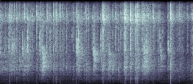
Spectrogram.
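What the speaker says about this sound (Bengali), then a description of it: "কড়া বসিয়ে দিয়েছি, তেল গরম হয়ে গেছে, এই যে সাদা জিরে ফোড়ন দিচ্ছি।" White cumin seeds crackle in hot oil in a wok, with a dense run of sharp, close spits and pops over a steady hiss. No one speaks.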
